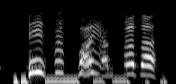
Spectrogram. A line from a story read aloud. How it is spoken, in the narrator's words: I just want to shout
